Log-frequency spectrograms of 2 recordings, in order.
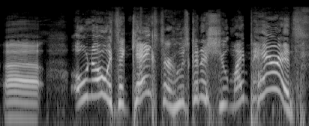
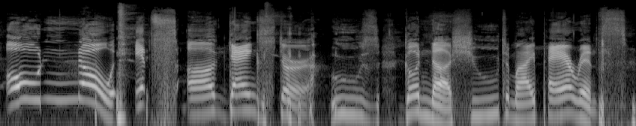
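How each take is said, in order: First: The words are spoken casually, with relaxed articulation. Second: Every word is spoken with exaggerated, crisp articulation.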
